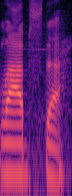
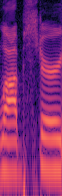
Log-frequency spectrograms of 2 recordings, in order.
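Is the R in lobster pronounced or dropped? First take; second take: dropped; pronounced. First: The R sound in the word is dropped. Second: The R sound in the word is pronounced. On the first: "You drop the R's" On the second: "instead of saying lobster"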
